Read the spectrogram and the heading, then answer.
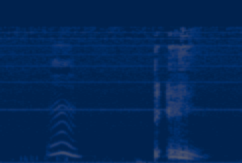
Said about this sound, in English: Even the translator had to clear her throat.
